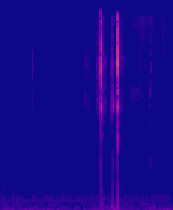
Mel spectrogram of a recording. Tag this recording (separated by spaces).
clicks click pen clicking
